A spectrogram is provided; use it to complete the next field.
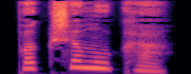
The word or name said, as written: ಪಕ್ಷಮುಖ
